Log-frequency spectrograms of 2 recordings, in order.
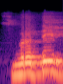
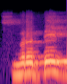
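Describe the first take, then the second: Both takes have the same delivery.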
